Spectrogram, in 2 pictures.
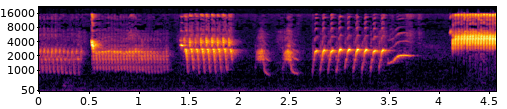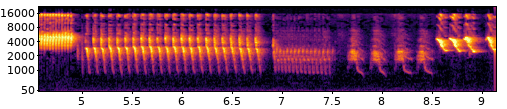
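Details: Atlantic canary in full song: buzzy rattles, downslurred whistles, a loud high continuous roll, then a long even trill of rapid repeated notes ending in sharp high chips, loud and close.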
